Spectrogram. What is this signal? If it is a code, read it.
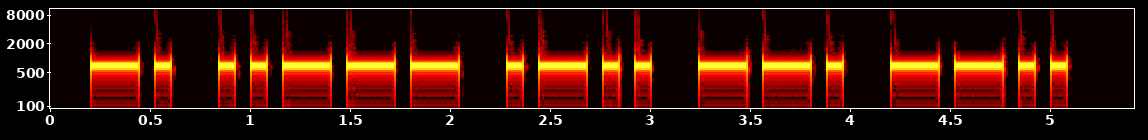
Morse code, heard as a keyed tone, about 15 wpm, 700 Hz. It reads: N2LGZ
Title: USA Call Signs - 5 Characters - Repeated 3x - 15wpm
